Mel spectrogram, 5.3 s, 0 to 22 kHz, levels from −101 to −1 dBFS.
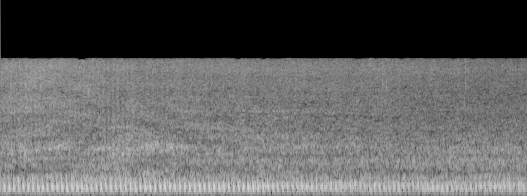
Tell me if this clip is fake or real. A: real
